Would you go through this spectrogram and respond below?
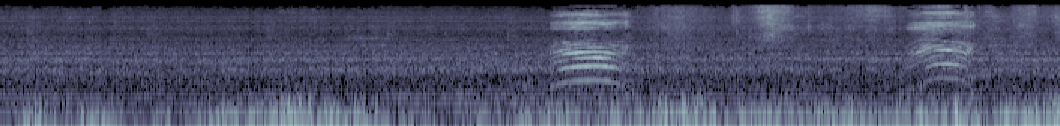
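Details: Male domestic cat calling to a female in heat for mating: two drawn-out, arching meows several seconds apart, rising then falling in pitch, over a steady low rumble of background noise.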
